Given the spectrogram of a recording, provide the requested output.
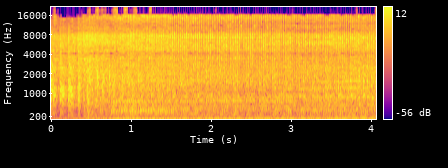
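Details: BMW X6 after repair of bad engine rattle with new hydraulic lifters and all timing chains replaced (main chain found stretched), cold start: engine catches and settles into steady, even cold idle with no rattle or hammering; normal.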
